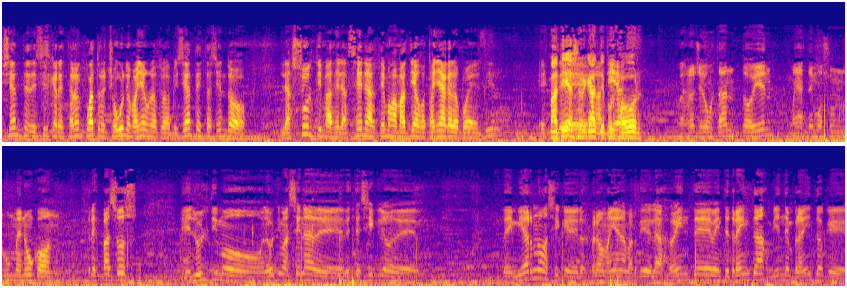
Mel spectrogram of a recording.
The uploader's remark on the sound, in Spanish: Edición especial, saldremos en vivo desde el restaurante Imarangatú.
